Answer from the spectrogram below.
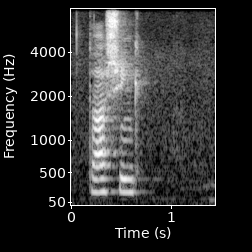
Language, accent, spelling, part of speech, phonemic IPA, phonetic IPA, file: Armenian, Eastern Armenian, դաշինք, noun, /dɑˈʃinkʰ/, [dɑʃíŋkʰ], Hy-դաշինք.ogg
- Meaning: 1. union, alliance 2. agreement, treaty; pact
